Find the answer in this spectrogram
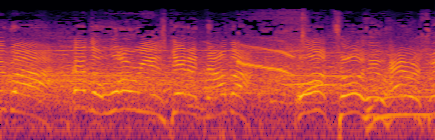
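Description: Excited male television commentary calling a passing move in a rugby league match, the voices rising and sliding in pitch. A steady low tone starts near the end.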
